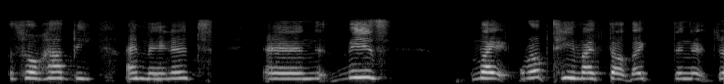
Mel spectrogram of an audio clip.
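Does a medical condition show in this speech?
Yes: cerebral palsy.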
